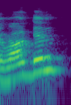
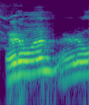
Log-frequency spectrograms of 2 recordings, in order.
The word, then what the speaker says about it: Erdogan: Was it Rogden? Oh. Erdogan, whatever. Rogden. Rogden. Aragon? I'm mad. Caesar, I'm mad that you said it Rogden, then you said it right after that.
